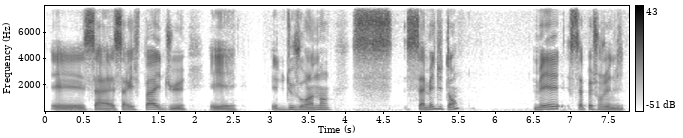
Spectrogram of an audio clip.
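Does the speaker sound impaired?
Yes: stuttering; severe blocking until end of high school and start of preparatory classes; ongoing stutter, still a challenge; formerly unable to say two words in a row, now frequent word repetitions and fillers; here repeated sounds, repeated words, prolonged sounds.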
